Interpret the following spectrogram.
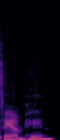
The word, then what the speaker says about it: Samhain: Sam Hain? I have a marital grievance. With the movie Halloween. Yeah, yeah. That's it is pronounced Samhain, even though it looks like Samhain.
